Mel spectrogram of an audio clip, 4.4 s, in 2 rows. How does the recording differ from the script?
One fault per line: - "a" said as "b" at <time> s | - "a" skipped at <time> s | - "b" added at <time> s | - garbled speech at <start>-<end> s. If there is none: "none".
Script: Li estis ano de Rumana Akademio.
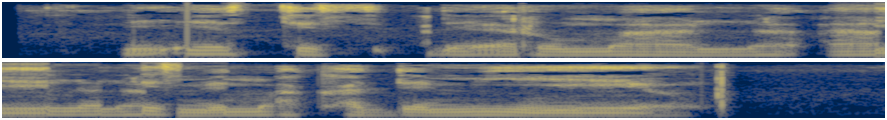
- "ano" skipped at 0.9 s
- garbled speech at 2.1-2.9 s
